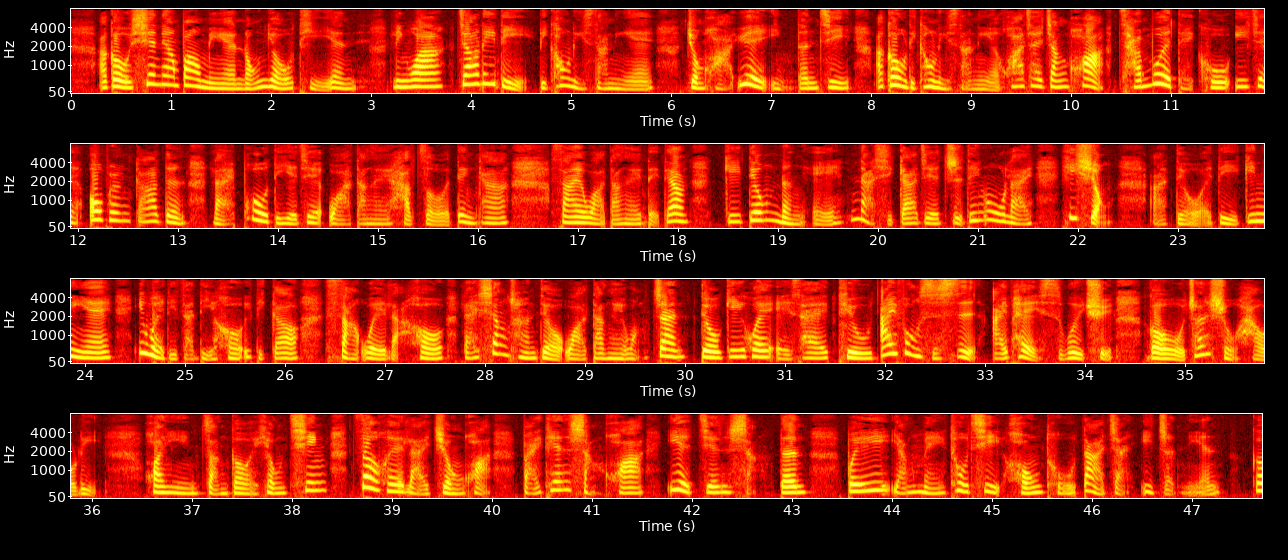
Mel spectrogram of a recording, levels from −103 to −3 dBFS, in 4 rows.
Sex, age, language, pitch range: female, 20-39, Chinese, 180-245 Hz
